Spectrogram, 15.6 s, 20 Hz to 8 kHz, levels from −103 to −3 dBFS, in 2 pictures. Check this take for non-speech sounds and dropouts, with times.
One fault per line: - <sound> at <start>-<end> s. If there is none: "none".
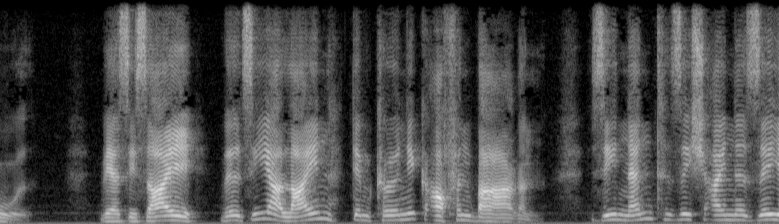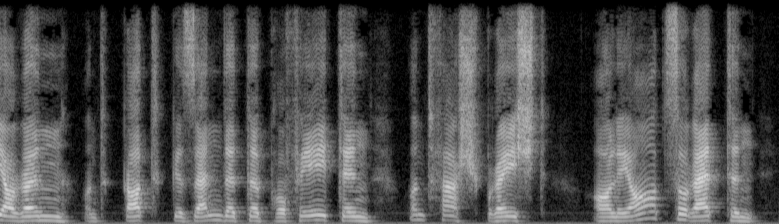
none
